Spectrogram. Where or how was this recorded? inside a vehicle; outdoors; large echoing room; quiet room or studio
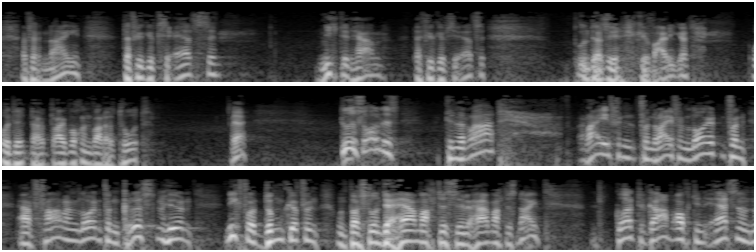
large echoing room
